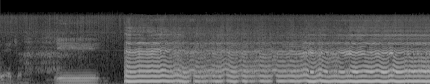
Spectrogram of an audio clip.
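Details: Voice recorded during a stroboscopy examination of vocal fold paresis.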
